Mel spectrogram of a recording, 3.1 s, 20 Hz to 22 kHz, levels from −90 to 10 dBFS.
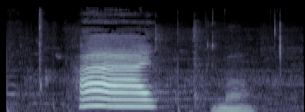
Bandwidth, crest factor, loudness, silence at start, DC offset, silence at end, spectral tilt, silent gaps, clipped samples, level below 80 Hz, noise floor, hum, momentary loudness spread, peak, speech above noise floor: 15.5 kHz; 16 dB; -14 LUFS; 0.8 s; under 0.1%; 0.5 s; -4.5 dB/octave; none; under 0.1%; -56 dBFS; -45 dBFS; none; 22 LU; -2 dBFS; 30 dB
